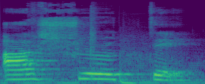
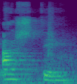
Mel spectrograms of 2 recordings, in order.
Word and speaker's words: acheter: For example, if you have the verb acheter, you're not going to say acheter. You just say acheter, as if the E isn't there.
